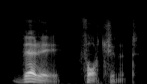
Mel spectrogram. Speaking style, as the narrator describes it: he said stiffly

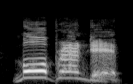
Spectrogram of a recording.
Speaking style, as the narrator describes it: yelled Uncle Vernon, who had gone very white

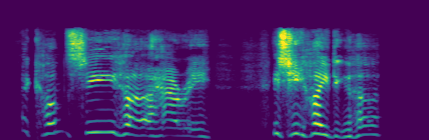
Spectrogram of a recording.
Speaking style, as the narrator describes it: Ron chose this moment to moan

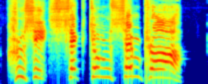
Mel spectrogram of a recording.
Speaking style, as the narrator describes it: bellowed Harry from the floor

